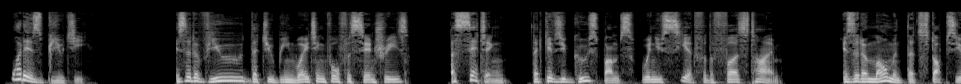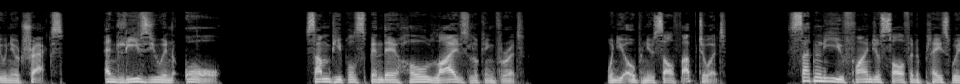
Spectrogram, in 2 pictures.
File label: English Softsell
